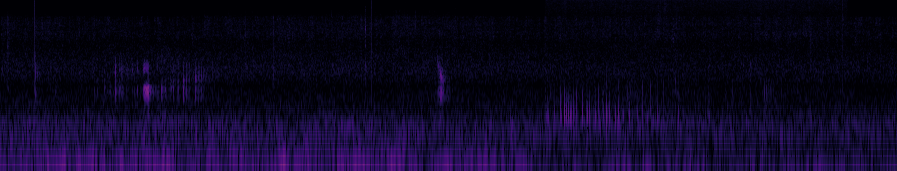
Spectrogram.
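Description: Low, rumbling gurgles with a few higher bubbling squeaks; stomach growling from hunger, a normal sound of gut movement.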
